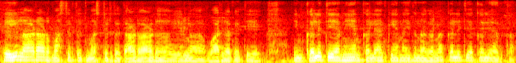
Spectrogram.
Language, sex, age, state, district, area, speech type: Kannada, male, 18-30, Karnataka, Haveri, rural, spontaneous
